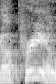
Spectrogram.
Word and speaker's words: Oprea: Oprio, welcome to the Tick Boot Camp podcast.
